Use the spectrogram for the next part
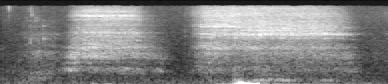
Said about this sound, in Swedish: Eh, mycket bättre att andas ut luften. Man får låtsas att man röker.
